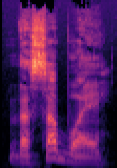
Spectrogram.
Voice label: "subway", English

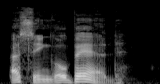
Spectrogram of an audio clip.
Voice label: "a single bed", english

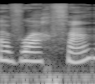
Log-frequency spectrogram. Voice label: "get angry", French

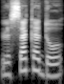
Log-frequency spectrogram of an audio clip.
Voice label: "backpack", french

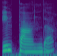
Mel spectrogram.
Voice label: panda, italian

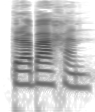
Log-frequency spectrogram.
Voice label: "trabajan", Spanish

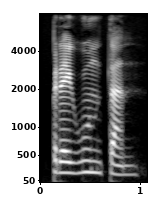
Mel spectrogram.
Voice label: "preguntan", spanish

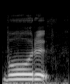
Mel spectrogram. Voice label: ball, japanese

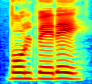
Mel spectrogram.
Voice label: "volvere", Spanish

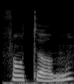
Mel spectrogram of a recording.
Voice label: "ghost", French

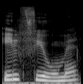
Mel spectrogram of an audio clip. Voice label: river, italian

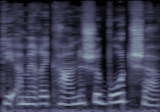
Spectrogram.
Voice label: "american embassy", german

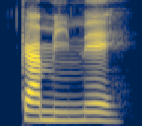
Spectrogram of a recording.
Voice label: "camine" Spanish

